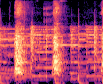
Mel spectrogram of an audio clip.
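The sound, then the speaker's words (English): Dogs barking, a few sharp, loud barks with higher yips between them over a steady tonal background. “we got dogs going. Oh, my God. There's dogs! There's dogs!”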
